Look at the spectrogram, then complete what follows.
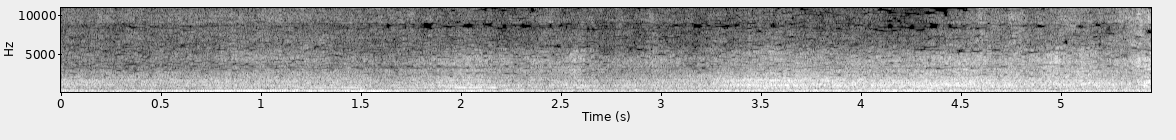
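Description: Steady street traffic noise from passing cars, with a continuous low rumble.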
